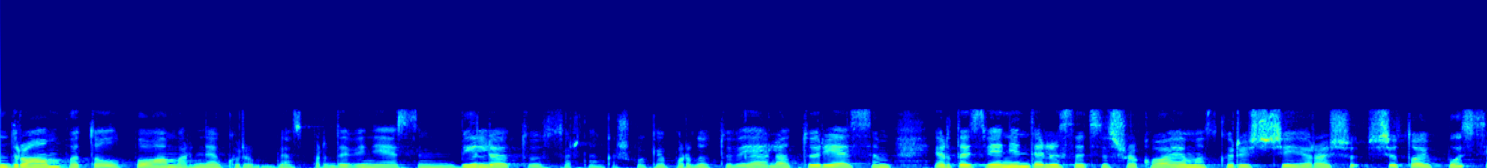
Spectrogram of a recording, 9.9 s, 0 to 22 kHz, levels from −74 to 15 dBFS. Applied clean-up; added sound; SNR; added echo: none; none; none; none.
